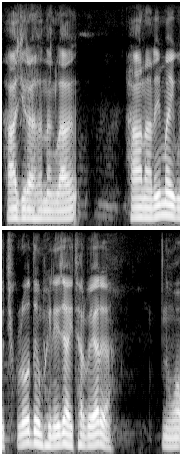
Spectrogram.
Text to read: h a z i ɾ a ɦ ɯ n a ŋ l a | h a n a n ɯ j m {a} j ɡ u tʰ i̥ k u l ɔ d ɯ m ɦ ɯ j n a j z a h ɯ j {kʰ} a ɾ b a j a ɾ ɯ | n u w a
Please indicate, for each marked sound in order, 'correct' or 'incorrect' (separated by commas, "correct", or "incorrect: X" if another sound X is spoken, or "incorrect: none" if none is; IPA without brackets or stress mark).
correct, incorrect: tʰ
